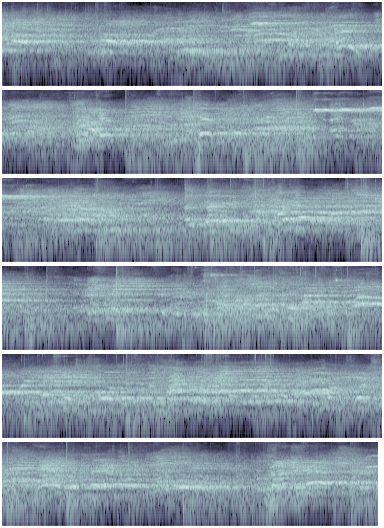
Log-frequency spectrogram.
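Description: Basketball bouncing and being dribbled on a hardwood gym floor, with many overlapping voices of players and spectators ringing in the hall.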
